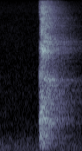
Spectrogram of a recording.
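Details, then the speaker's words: Demonstration of an assisted cough technique: a single forceful, breathy cough burst after silence as the person throws themselves forward to clear secretions, part of cardiopulmonary physiotherapy breathing and coughing exercises. "really throw themselves forward when they caught and then the last one there's the counter rotation"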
